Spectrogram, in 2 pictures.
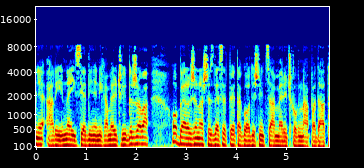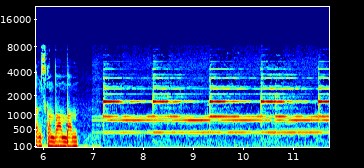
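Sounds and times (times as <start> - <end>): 
speech: 0.0 - 6.8
memorial bells ringing: 7.0 - 11.7.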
